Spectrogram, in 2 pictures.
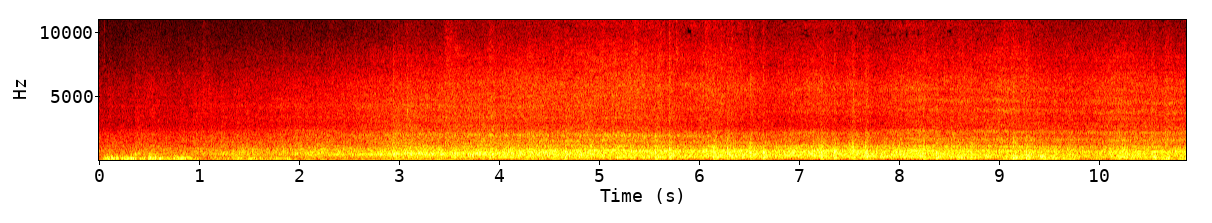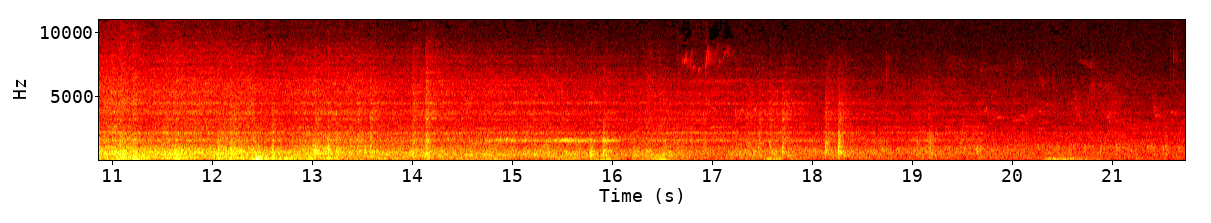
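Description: Class 67 diesel locomotive with its EMD two-stroke V12 engine, hauling a test train through a station at line speed. The engine and wheels on the rails grow loud as it passes, with the clickety-clack of wheels over rail joints, then fade away as the train recedes. A brief high squeal comes about 15 s in.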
